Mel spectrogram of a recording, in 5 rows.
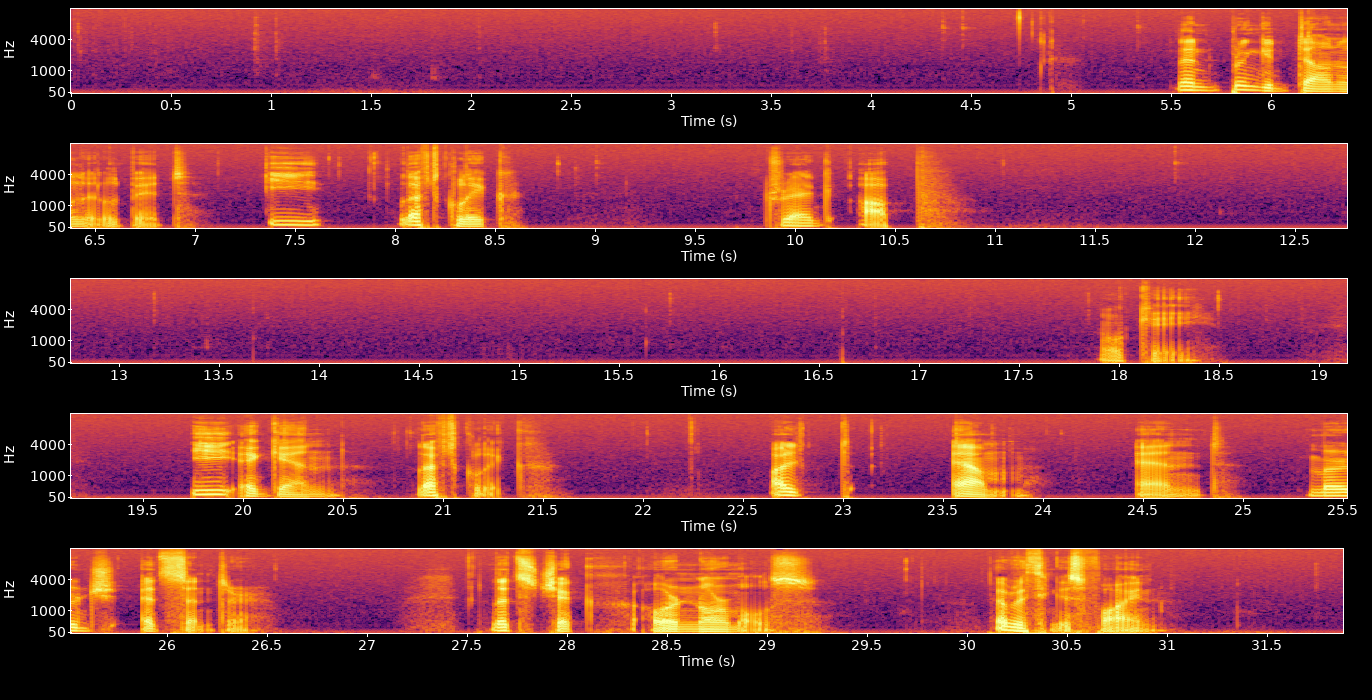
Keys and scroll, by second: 1.0 ., 3.6 s, 7.4 e, 19.8 e, 23.6 alt+m.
